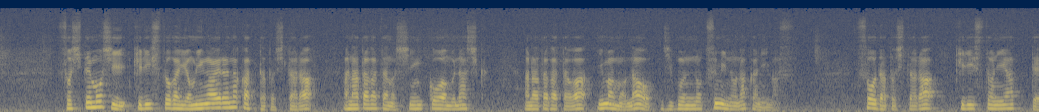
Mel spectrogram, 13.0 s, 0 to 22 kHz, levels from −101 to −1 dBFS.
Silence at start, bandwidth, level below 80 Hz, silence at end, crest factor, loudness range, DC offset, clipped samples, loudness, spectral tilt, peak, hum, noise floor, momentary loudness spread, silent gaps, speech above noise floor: 0 s; 16 kHz; -50 dBFS; 0 s; 16 dB; 5 LU; under 0.1%; under 0.1%; -26 LUFS; -6 dB/octave; -10 dBFS; none; -45 dBFS; 20 LU; none; 20 dB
